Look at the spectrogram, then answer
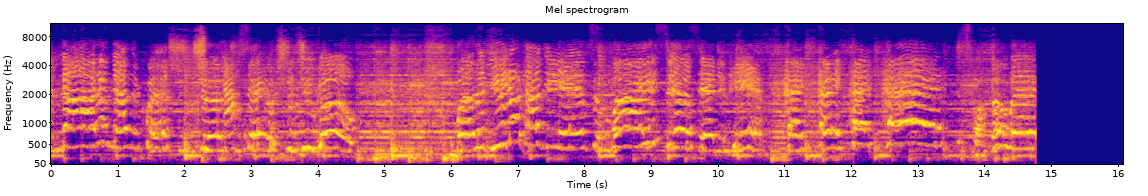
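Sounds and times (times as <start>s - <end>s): high voices singing with music: 0.0s - 14.9s.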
